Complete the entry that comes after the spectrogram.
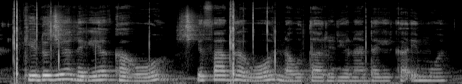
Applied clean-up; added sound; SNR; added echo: none; Crack + Rattle (instrument); 6 dB; none.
